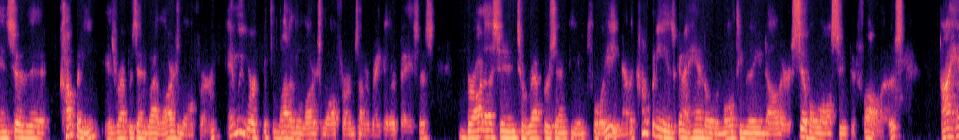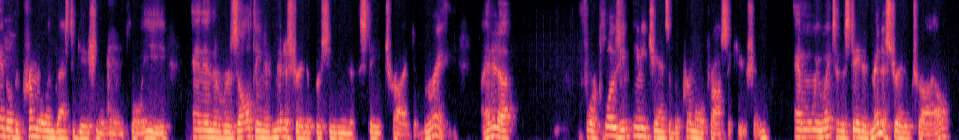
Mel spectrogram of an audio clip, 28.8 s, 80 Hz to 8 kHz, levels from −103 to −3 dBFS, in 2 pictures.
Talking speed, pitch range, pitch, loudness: 180 wpm, 120-145 Hz, 130 Hz, -24 LUFS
